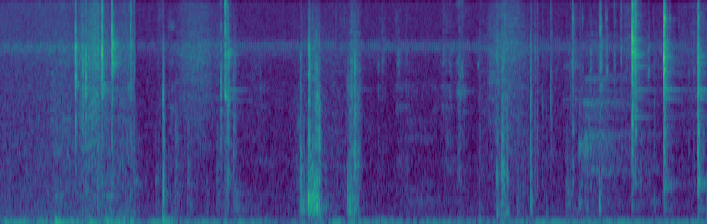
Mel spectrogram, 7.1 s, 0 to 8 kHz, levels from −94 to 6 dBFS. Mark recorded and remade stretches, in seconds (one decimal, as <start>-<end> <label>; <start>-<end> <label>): 0.0-7.1 recorded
